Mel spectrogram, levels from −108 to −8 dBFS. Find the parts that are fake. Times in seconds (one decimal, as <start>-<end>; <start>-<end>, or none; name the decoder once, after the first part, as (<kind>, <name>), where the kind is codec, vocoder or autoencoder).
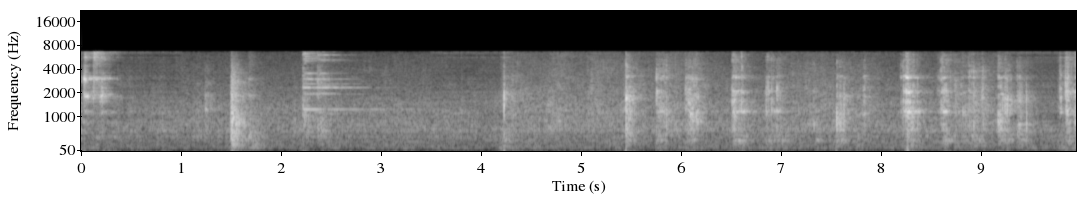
0.0-1.0 (codec, SNAC); 3.5-4.3; 9.3-10.0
